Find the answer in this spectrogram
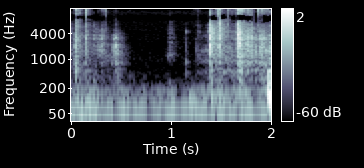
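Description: Small metal trout spoons clicking and clinking against each other as they are picked through by hand: one sharp click at the start, then a quick run of clicks near the end.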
